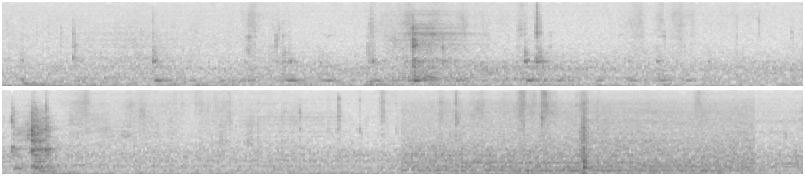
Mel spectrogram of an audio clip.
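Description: Scattered light clicks and taps of a screwdriver and small metal parts as a freed-up part is refitted into the controls of an old Vaillant combi boiler. A faint steady hum comes in near the end.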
